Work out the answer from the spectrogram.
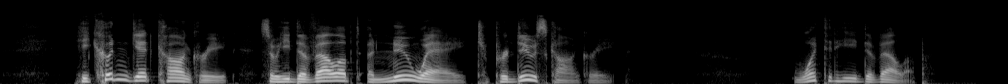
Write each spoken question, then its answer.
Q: What did he develop?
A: He developed a new way to produce concrete.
